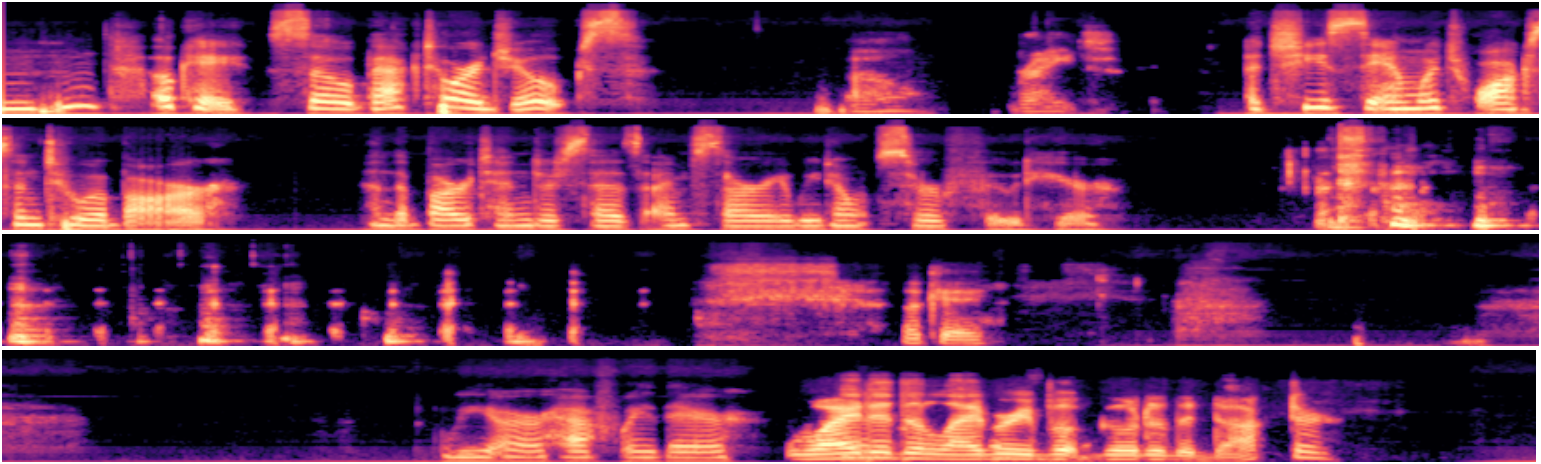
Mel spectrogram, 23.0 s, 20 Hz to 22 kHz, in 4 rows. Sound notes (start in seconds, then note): 10.6 participants chuckle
